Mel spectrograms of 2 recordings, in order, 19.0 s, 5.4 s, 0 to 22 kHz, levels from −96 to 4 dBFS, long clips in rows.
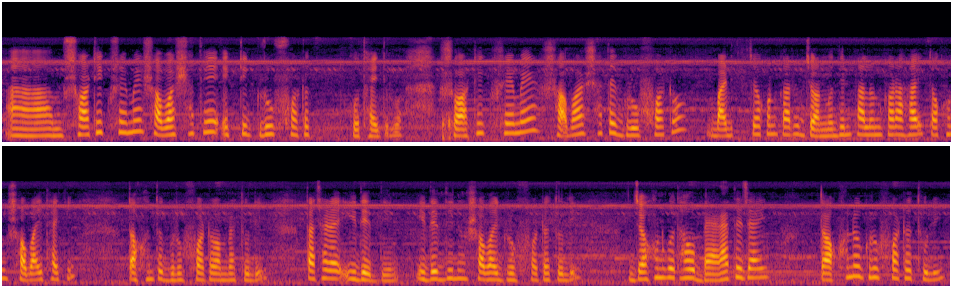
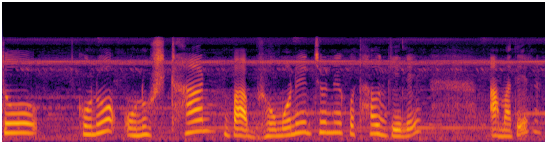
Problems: none marked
